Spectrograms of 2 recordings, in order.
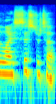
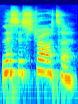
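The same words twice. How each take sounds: First: It is said with a British pronunciation. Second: It is said with an American pronunciation.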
